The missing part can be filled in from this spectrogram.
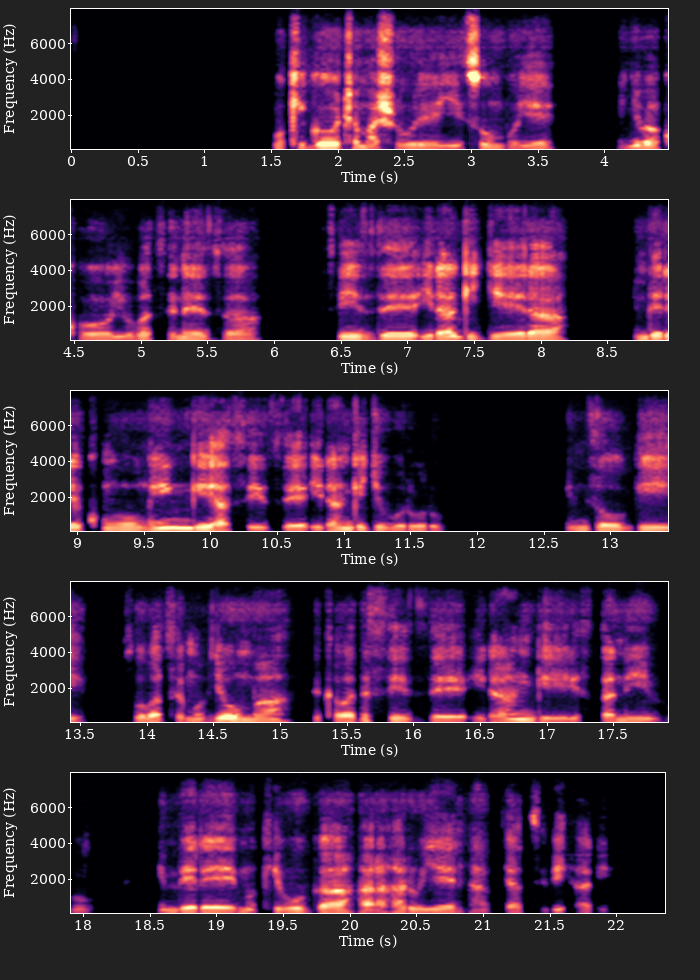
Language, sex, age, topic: Rundi, male, 36-49, education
